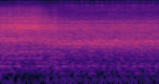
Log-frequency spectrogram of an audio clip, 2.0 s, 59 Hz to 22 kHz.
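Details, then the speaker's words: 2022 Ford F350 dually diesel after an oil change and fuel filter replacement, with fuel primed before starting: fired right up into a steady, even diesel clatter with no misses or knocks; normal idle. "Let's fire it up, see what happens. Fired right up."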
